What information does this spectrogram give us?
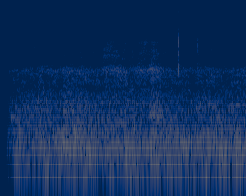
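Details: Outdoor traffic roar with a broad low rumble like passing vehicles or an aircraft, plus two brief sharp clicks near the end, and no animal voice heard.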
